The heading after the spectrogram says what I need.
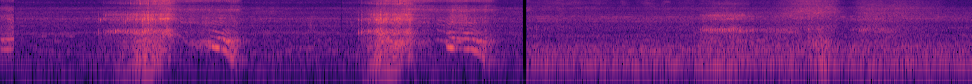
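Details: Man asleep at a film festival, snoring heavily: soft, rattling snore-like breaths about every two to three seconds over a steady room hum; ordinary snoring during sleep.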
